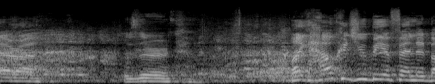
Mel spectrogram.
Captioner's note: audience laughing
